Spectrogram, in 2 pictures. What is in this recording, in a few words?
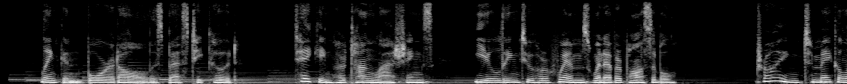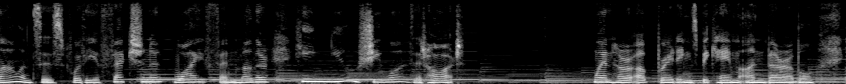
History Channel Style Documentary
